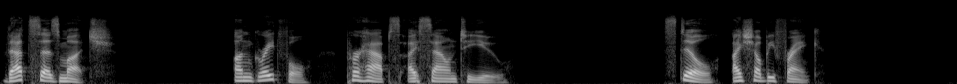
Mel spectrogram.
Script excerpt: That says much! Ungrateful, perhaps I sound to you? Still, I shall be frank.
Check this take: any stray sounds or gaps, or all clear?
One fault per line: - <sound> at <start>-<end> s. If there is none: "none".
none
